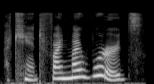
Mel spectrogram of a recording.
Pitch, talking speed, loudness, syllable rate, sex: 285 Hz, 195 wpm, -15 LUFS, 3.6 syllables/s, female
